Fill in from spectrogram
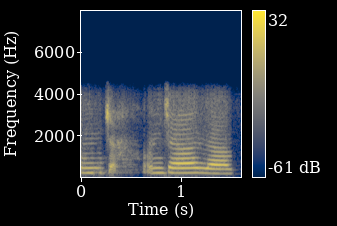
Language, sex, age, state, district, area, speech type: Nepali, female, 18-30, West Bengal, Kalimpong, rural, conversation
